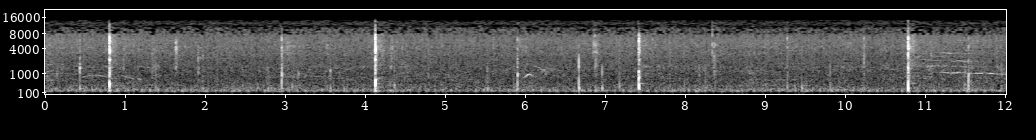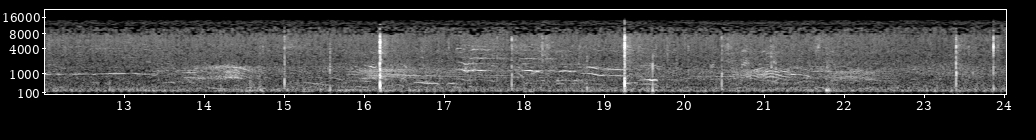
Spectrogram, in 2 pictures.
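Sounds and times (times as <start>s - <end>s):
rackets hitting tennis balls: 10.2s - 11.8s, 13.6s - 24.0s
tennis ball bounces: 14.8s - 22.2s, 23.4s - 24.0s.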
